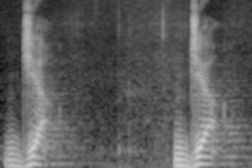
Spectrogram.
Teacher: لا بد من انغلاق ثم اهتزاز، فنقول جاء يا جعلون يا ج وسط اللسان كما قلنا في هذا المقام، وليس يعني انحباس تام، بل لا بد من فتح للمخرج بسبب الاهتزاز والاضطراب، أي القلقلة التي تحدث في هذا المقام. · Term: الجيم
